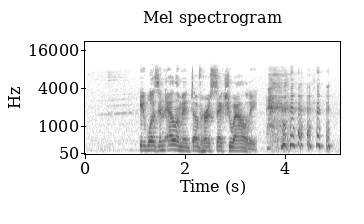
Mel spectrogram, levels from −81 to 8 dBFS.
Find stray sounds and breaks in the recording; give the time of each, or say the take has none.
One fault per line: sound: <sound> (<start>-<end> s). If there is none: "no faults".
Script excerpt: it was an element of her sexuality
sound: laugh (3.6-5.0 s)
